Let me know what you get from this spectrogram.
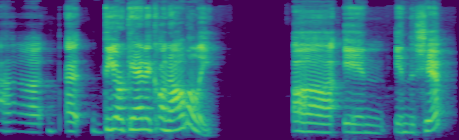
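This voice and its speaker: A woman roleplaying in a tabletop game, speaking in a halting, stammering, repetitive way. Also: fairly high pitch, pushed and bright. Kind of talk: in-character improvised roleplay.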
